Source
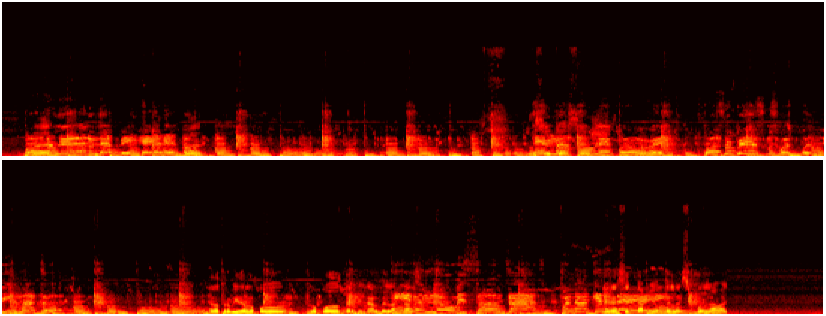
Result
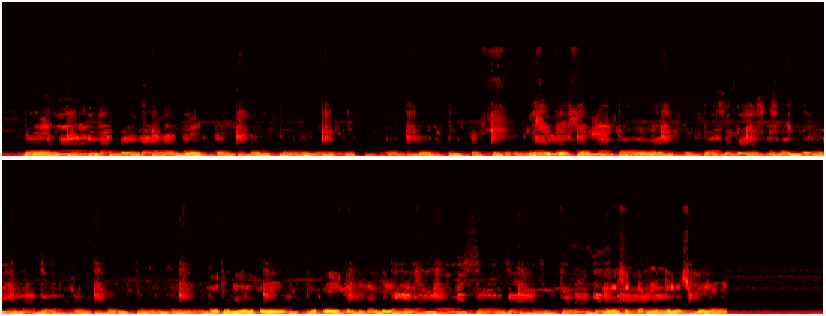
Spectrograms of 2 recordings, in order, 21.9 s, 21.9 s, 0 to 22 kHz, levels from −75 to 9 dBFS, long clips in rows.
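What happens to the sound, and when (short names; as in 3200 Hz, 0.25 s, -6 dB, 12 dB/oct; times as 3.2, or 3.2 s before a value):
4.69–5.62 fade in
whole clip: elliptic band-stop 480–3200 Hz, stop band 70 dB; low shelf 180 Hz +8.5 dB; notches 60/120/180 Hz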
